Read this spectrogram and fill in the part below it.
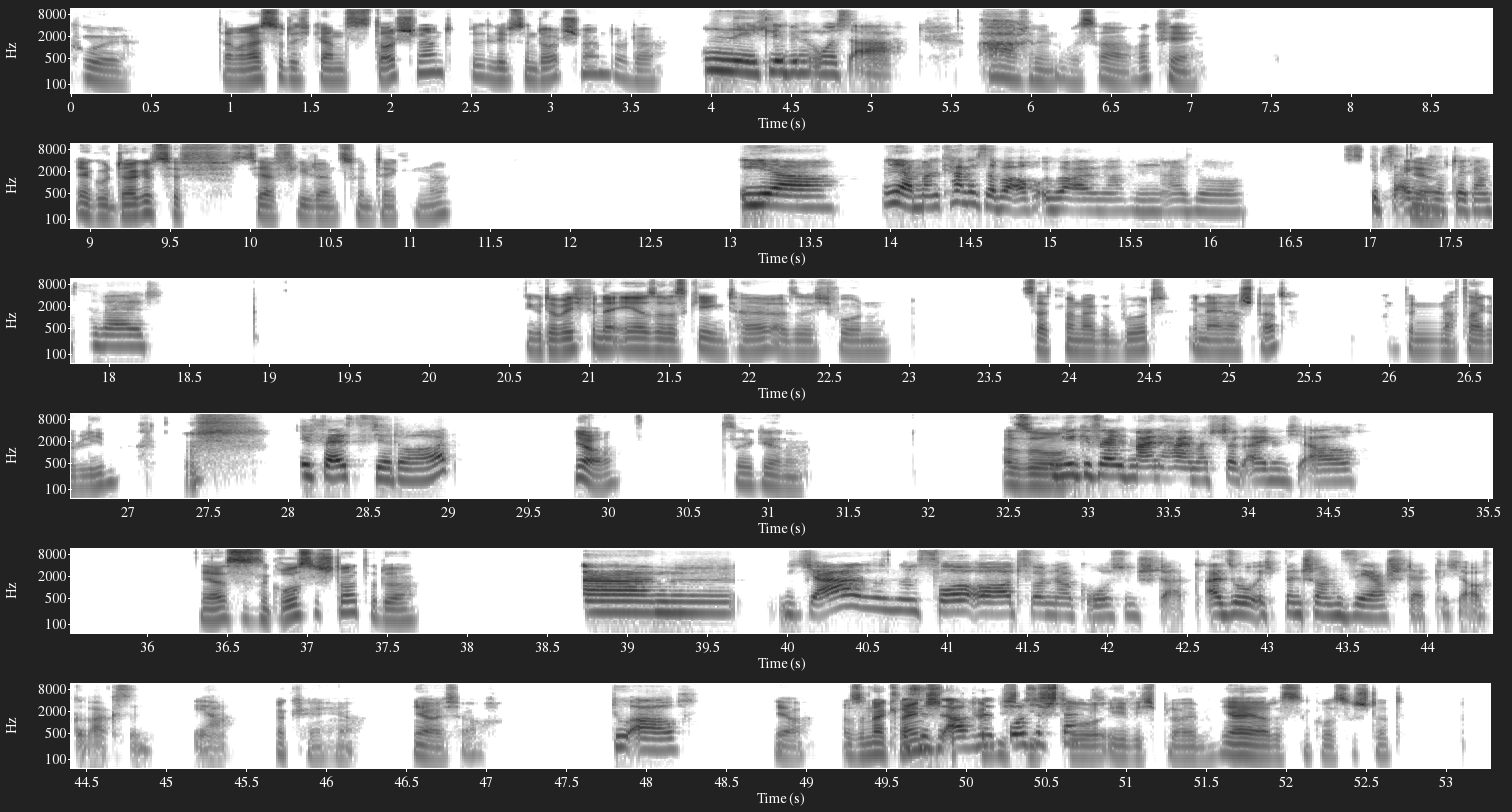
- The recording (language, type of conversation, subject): German, unstructured, Was war deine aufregendste Entdeckung auf einer Reise?
- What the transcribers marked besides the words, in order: other background noise; chuckle; stressed: "sehr"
